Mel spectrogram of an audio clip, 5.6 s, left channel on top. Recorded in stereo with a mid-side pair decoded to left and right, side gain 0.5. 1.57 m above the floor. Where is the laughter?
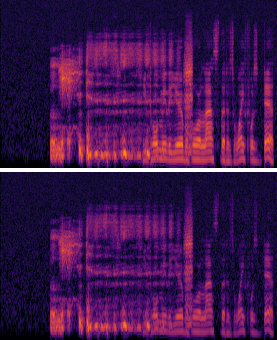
25° left; by 3.8 s 30° left.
